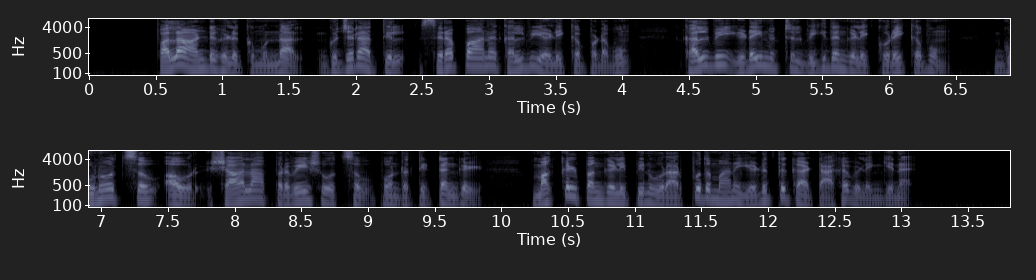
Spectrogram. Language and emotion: Tamil, neutral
